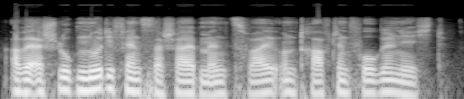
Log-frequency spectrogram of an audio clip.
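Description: Low-voiced man reading a fairy tale. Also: steady tone, brisk, a little mellow, no room sound. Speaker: narrator. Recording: dull, dry lo-fi recording.

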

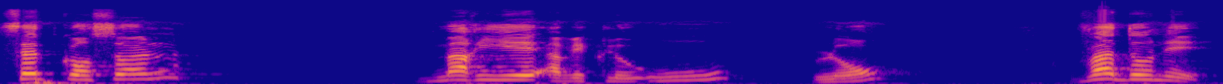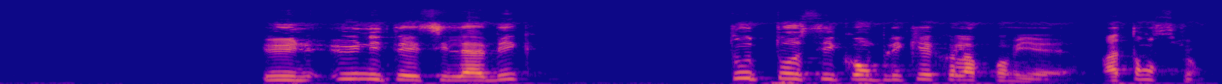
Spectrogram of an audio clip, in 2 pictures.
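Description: A man teaching a writing lesson, slowly explaining each stroke, repeating himself and checking that his students follow. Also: high-pitched, lively intonation. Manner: patient, repeats and checks understanding. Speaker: language teacher. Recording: dull lo-fi recording.

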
